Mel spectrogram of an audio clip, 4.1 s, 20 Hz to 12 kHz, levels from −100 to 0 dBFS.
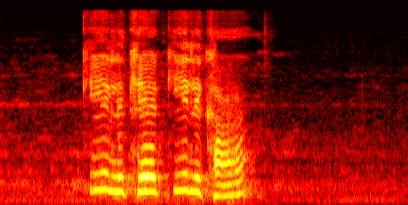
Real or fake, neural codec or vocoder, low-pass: fake; vocoder, 22.05 kHz, 80 mel bands, WaveNeXt; 9.9 kHz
